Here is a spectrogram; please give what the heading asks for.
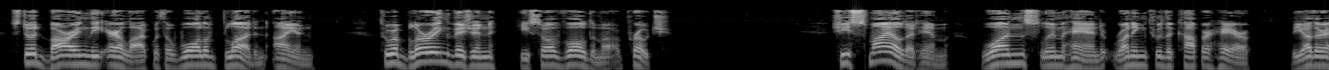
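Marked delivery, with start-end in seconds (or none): none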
